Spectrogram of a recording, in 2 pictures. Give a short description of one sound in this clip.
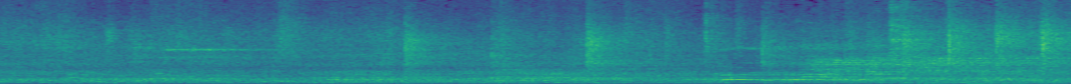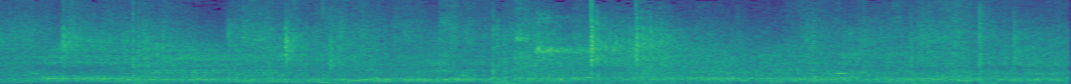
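A ball is kicked and bounces on a hard floor in a large echoing hall.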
